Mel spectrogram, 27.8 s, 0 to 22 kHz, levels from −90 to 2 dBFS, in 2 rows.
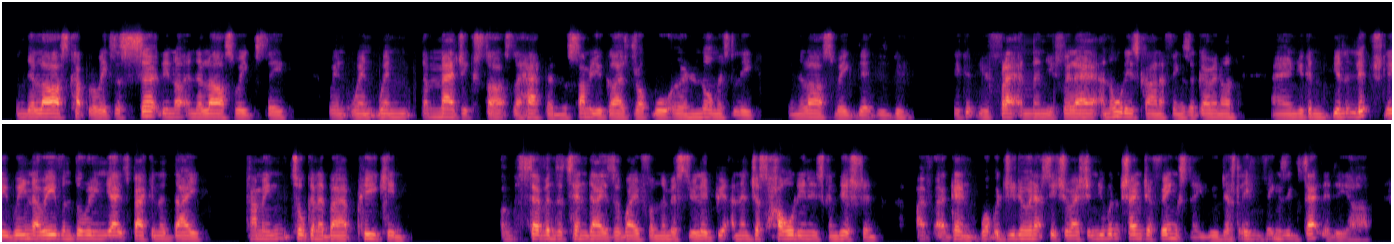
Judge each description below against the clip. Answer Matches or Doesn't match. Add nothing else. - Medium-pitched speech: Doesn't match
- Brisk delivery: Matches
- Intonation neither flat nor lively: Doesn't match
